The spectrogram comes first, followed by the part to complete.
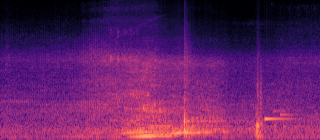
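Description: A motor vehicle passes by the parked car, its engine and tyre noise swelling to a peak about halfway through and fading away, with a sharp click just after. Near the end a car door clunks open, followed by a few short beeping tones.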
